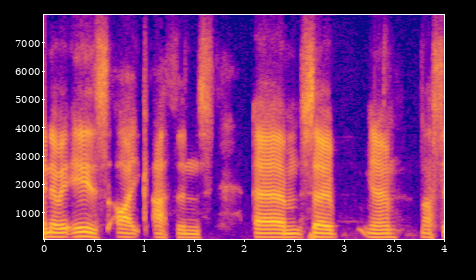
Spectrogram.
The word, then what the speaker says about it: AEK Athens: your team played against i've always called them aek athens and i found out last night it's pronounced ike athens yeah yeah my my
